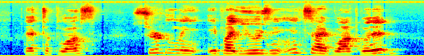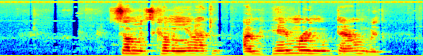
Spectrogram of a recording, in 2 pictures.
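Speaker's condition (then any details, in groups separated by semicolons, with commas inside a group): Cerebral palsy, spastic diplegia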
